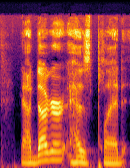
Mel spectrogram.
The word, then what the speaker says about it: Duggar: the docket that's right josh duggar rhymes with hugger well his dark past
